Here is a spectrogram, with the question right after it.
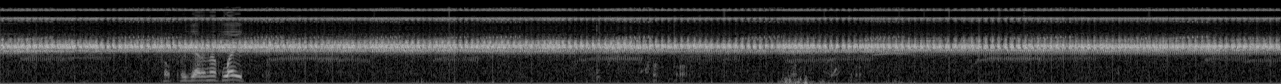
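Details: Many Great Plains toads calling at night in a flooded Minnesota cornfield, Brown County, June 27, 2010, on a Canon PowerShot SX100: a steady, very loud high trilling drone throughout, brief human speech early on and a low thump midway.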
